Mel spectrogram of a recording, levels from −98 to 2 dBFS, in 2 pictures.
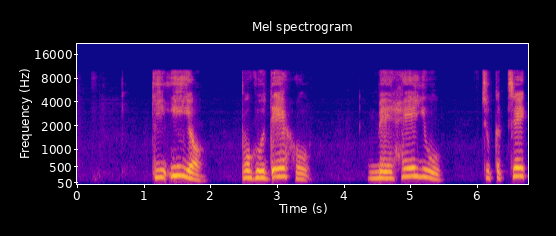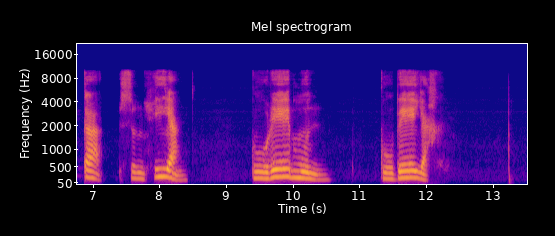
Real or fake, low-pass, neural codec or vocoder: fake; 9.9 kHz; codec, 24 kHz, 3 kbps, HILCodec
